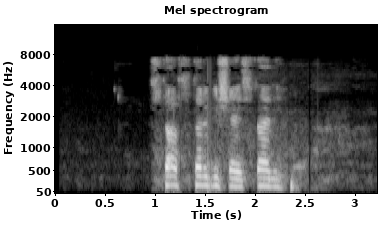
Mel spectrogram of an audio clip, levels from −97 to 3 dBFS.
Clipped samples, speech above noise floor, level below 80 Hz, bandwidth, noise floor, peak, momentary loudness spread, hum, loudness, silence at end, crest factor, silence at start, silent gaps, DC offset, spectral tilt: under 0.1%; 52 dB; -58 dBFS; 8 kHz; -67 dBFS; 0 dBFS; 18 LU; none; -15 LUFS; 0.75 s; 18 dB; 0.95 s; none; under 0.1%; -4.5 dB/octave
